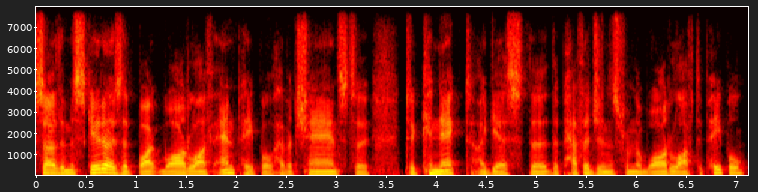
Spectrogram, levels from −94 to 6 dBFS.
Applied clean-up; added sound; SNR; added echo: none; none; none; none.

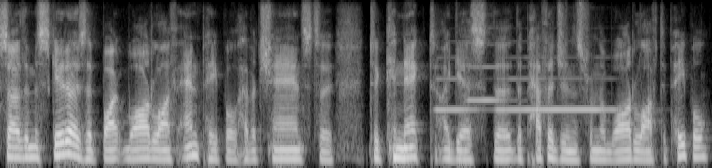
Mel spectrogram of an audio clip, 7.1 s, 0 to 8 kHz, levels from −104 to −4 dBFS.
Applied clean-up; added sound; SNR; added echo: none; Wind instrument, woodwind instrument; 11 dB; none.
